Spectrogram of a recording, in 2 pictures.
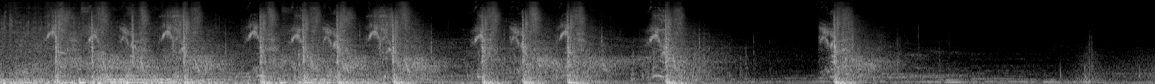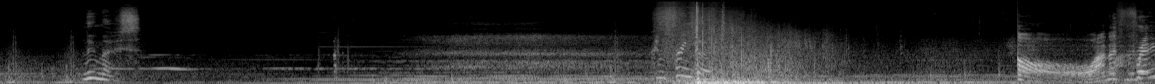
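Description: Incendio fire spell cast in Hogwarts Legacy, a series of sharp whooshing bursts and thuds from combat, with loud impacts, sparse gaps of quieter ambience and a late burst of flame-like roar.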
